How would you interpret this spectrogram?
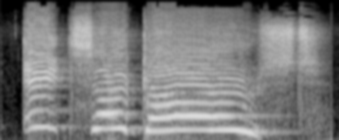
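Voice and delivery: high, loud, slow ghost cry; terrified shout. Acted. Frightened disciple cries out about a ghost, high and loud. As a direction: draw it out in pure fright.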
